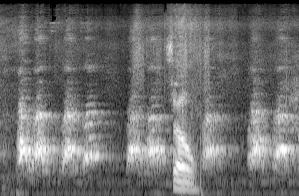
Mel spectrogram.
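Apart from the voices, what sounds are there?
dog barking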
